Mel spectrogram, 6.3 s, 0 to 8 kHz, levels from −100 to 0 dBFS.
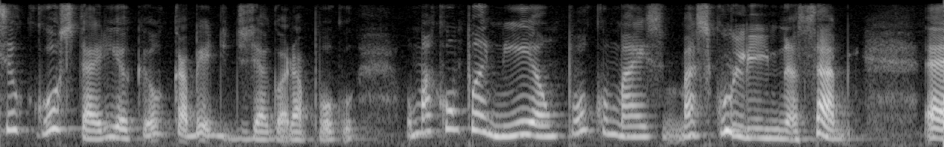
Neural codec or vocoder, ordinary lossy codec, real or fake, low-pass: none; none; real; 7.2 kHz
